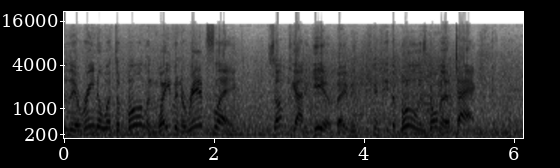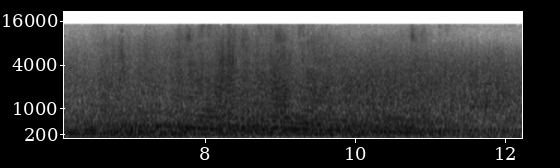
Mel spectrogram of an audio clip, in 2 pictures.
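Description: Race car engines roar past at high speed.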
